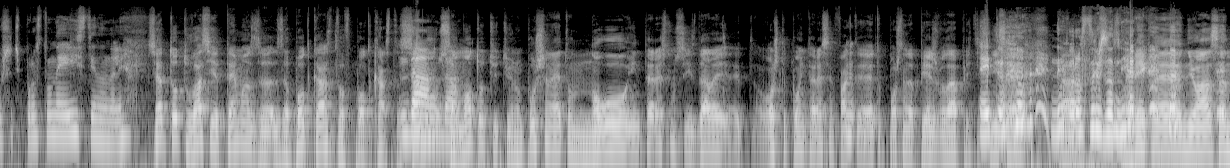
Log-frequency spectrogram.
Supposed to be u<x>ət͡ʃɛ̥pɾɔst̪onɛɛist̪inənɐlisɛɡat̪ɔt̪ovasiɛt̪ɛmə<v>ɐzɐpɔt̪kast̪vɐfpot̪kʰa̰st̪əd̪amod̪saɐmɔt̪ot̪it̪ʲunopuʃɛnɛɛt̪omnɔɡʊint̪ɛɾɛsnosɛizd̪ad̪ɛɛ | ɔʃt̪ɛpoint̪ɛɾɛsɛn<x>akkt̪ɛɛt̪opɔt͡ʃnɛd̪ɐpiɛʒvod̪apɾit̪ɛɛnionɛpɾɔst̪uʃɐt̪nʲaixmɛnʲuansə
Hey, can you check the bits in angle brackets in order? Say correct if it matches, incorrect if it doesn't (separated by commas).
incorrect, incorrect, incorrect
